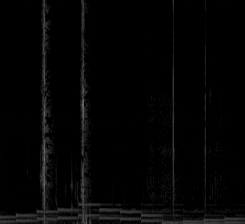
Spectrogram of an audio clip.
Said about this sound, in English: I'm gonna start the day off with my wake and bake as you can hear it right now.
